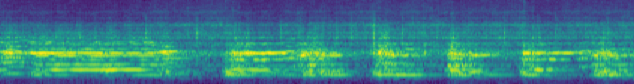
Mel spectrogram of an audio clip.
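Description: Edison Blue Amberol cylinder record playing on an Edison cylinder phonograph with a built-in horn. The music is thin and without deep bass, as an acoustic cylinder recording sounds, and has a steady beat of about two notes a second.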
